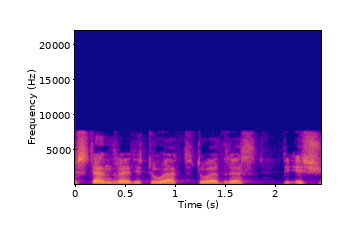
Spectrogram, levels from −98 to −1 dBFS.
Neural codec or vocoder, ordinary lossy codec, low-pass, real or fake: codec, 16 kHz, 16 kbps, FunCodec, trained on LibriTTS, 50 frames a second; none; none; fake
